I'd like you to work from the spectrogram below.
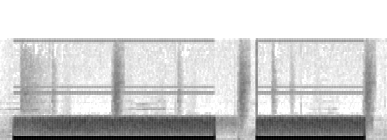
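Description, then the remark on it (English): A telephone line ringing on an outgoing call placed to a man: two steady, loud electronic ring tones, a long one followed by a short pause and a shorter one, with no voices. “We'll call him next with you listening on the phone.”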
